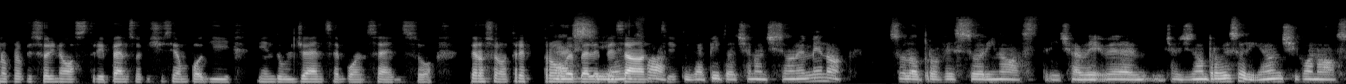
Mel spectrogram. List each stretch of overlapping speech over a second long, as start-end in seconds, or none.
5.5-6.8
